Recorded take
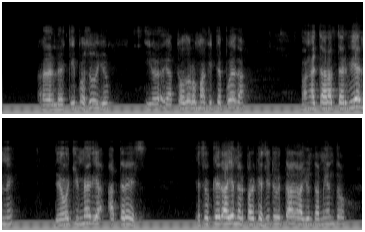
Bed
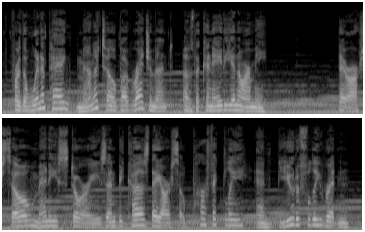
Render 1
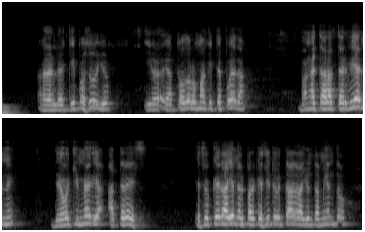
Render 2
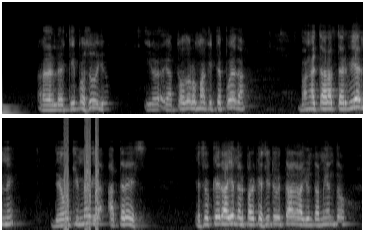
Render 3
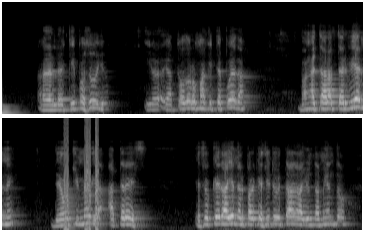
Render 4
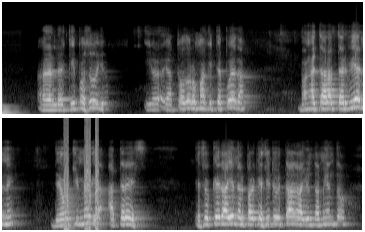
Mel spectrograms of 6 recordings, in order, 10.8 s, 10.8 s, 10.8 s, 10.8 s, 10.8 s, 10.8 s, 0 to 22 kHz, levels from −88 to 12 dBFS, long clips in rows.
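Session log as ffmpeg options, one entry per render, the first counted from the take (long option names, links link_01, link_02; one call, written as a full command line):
ffmpeg -i in.wav -af "bandreject=frequency=60:width_type=h:width=4,bandreject=frequency=120:width_type=h:width=4,bandreject=frequency=180:width_type=h:width=4,bandreject=frequency=240:width_type=h:width=4,bandreject=frequency=300:width_type=h:width=4" out.wav
ffmpeg -i in.wav -filter_complex "[0:a]asettb=1/sr,asplit=3[link_01][link_02][link_03];[link_01]atrim=end=6.344[link_04];[link_02]atrim=start=6.34:end=6.95,asetpts=PTS-STARTPTS,afade=type=in:duration=0.004:curve=qsin,afade=type=out:start_time=0.606:duration=0.004:curve=qsin,aeval=exprs='(mod(8.91*val(0)+1,2)-1)/8.91':channel_layout=same[link_05];[link_03]atrim=start=6.946[link_06];[link_04][link_05]acrossfade=duration=0.004:curve1=hsin:curve2=qsin[link_07];[link_07][link_06]acrossfade=duration=0.004:curve1=qsin:curve2=hsin,asplit=2[link_08][link_09];[link_08]atrim=end=1.52,asetpts=PTS-STARTPTS,afade=type=out:start_time=1.516:duration=0.004:curve=hsin:silence=0.16788[link_10];[link_09]atrim=start=1.52,asetpts=PTS-STARTPTS,afade=type=in:duration=1.51:silence=0.16788[link_11];[link_10][link_11]concat=n=2:v=0:a=1" out.wav
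ffmpeg -i in.wav -af "lowshelf=frequency=130:gain=6,bandreject=frequency=108.7:width_type=h:width=4,bandreject=frequency=217.4:width_type=h:width=4,bandreject=frequency=326.1:width_type=h:width=4,bandreject=frequency=434.8:width_type=h:width=4,bandreject=frequency=543.5:width_type=h:width=4,bandreject=frequency=652.2:width_type=h:width=4,bandreject=frequency=760.9:width_type=h:width=4,bandreject=frequency=869.6:width_type=h:width=4,bandreject=frequency=978.3:width_type=h:width=4,bandreject=frequency=1087:width_type=h:width=4,bandreject=frequency=1195.7:width_type=h:width=4,bandreject=frequency=1304.4:width_type=h:width=4,bandreject=frequency=1413.1:width_type=h:width=4,bandreject=frequency=1521.8:width_type=h:width=4,bandreject=frequency=1630.5:width_type=h:width=4,bandreject=frequency=1739.2:width_type=h:width=4" out.wav
ffmpeg -i in.wav -af "volume=11dB,alimiter=limit=-2dB:level=0:latency=1" out.wav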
